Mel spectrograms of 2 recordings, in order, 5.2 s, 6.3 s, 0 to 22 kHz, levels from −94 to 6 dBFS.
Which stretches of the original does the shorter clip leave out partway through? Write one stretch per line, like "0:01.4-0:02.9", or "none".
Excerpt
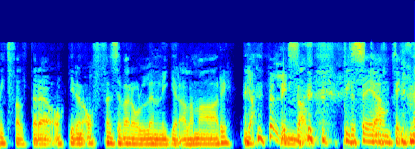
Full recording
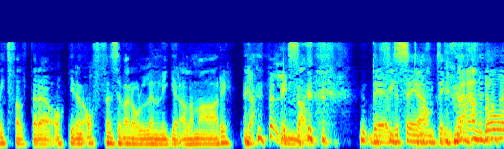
0:04.3-0:04.9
